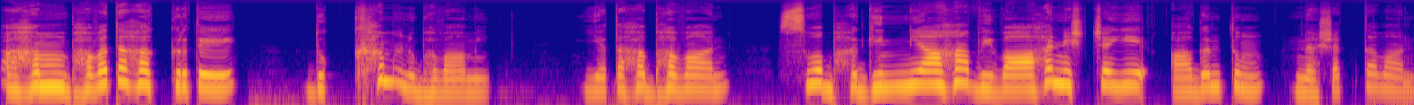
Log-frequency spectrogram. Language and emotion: Sanskrit, sad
